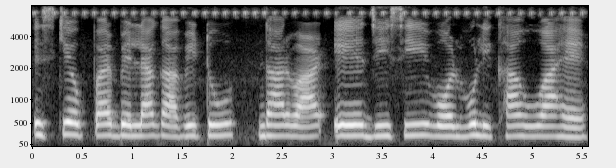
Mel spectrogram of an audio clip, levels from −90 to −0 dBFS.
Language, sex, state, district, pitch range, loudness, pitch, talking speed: Hindi, female, Uttar Pradesh, Lucknow, 220-235 Hz, -14 LUFS, 225 Hz, 110 wpm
